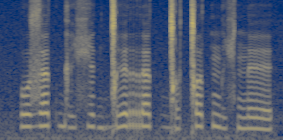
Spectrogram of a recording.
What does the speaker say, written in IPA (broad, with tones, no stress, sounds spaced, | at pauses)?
ʊ˨ z ɛ˦ t ɡ e̤˨ ç e˨ ɡ ɡ͡ǀ e˦ r ɛ˦ t ɡ͡ǀ ə˨ ǀ ə˦ t n ə̤˨ ç n e˨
